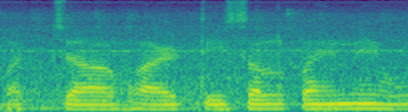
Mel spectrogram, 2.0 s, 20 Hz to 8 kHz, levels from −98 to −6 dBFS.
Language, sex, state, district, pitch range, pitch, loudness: Hindi, male, Uttar Pradesh, Lucknow, 115-120 Hz, 115 Hz, -16 LUFS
